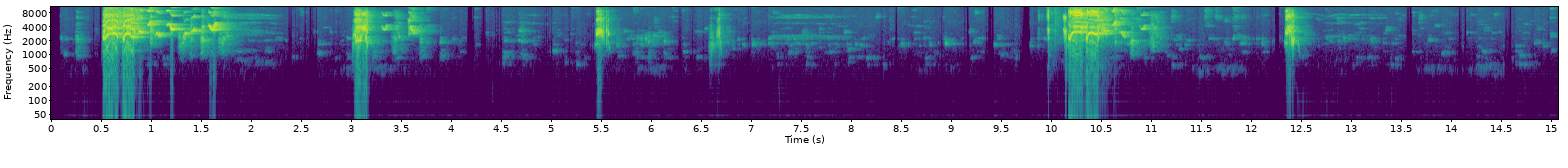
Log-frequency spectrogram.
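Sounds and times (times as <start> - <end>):
green-cheeked parakeet calling: 0.5 - 1.9, 3.0 - 3.8, 5.4 - 5.7, 10.0 - 11.2, 12.3 - 12.6.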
